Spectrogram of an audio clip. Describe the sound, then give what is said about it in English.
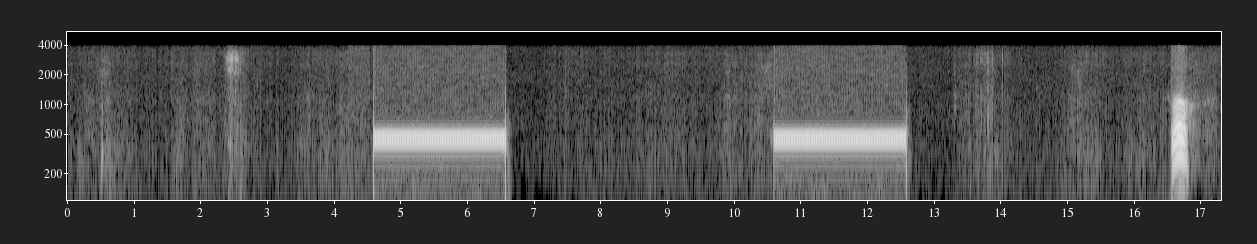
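Two long, steady telephone tones, each about two seconds with a pause between, as a call is placed from a phone set on mute. Faint clicks and a short burst of voice come between them. “I'm going to put your crappy-ass phone on mute and call this old perv, okay?”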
